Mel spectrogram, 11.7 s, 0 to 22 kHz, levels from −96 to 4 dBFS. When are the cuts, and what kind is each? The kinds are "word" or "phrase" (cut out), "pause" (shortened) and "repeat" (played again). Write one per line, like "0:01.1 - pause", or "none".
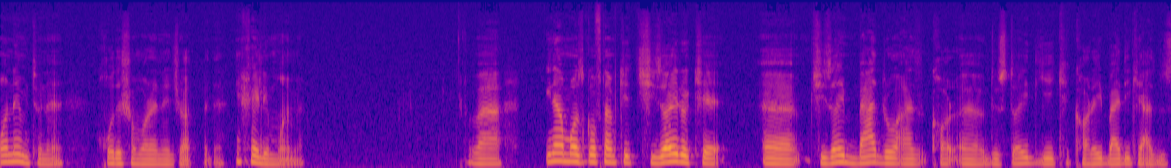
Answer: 0:02.3 - pause
0:05.1 - pause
